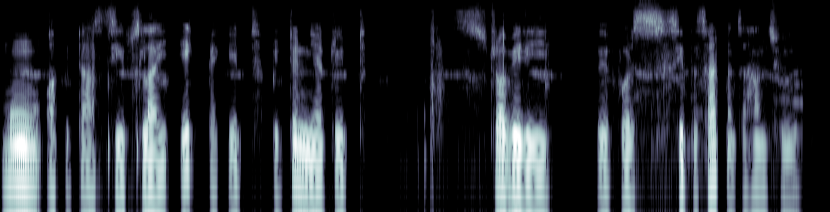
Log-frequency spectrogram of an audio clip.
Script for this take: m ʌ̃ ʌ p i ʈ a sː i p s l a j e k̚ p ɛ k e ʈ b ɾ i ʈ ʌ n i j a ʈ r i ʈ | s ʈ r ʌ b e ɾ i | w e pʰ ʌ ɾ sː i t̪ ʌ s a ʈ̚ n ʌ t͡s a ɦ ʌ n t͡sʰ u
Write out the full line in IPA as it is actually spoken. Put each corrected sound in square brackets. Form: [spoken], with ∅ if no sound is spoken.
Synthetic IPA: m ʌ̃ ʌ p i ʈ a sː i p s l a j e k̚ p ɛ k e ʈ b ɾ i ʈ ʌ n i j a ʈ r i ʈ | s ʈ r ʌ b e ɾ i | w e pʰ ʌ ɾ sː i t̪ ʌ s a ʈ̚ n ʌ t͡s a ɦ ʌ n t͡sʰ u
